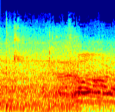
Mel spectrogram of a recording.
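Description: A football being kicked on a hard outdoor court during a scramble in front of the goal. Men's voices call out from about a second in.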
